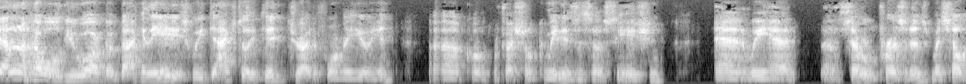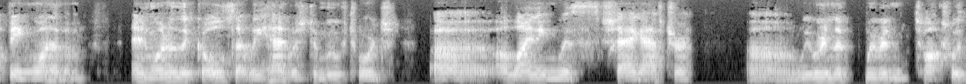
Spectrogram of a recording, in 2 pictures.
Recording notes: sat down with me over Zoom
